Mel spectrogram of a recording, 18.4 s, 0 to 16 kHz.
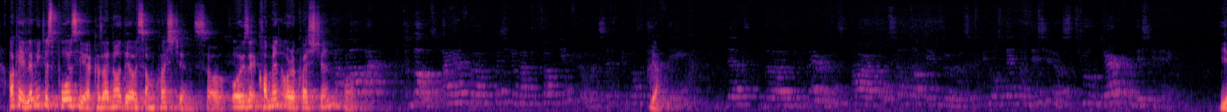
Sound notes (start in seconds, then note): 10.0 audience speaks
